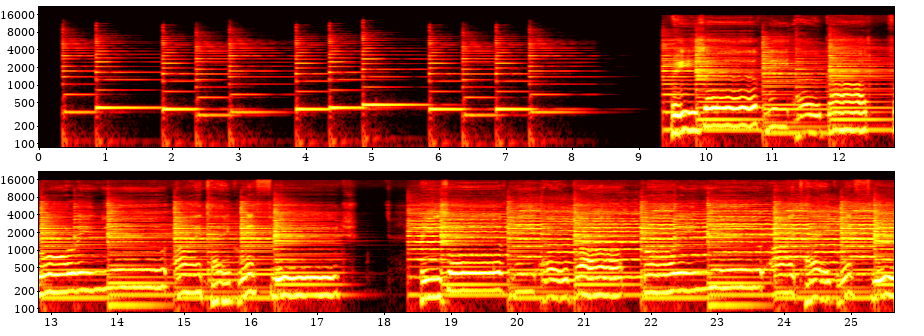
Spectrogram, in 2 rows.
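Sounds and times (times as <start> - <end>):
vocal psalm singing: 9.4 - 17.6, 18.5 - 25.6.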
